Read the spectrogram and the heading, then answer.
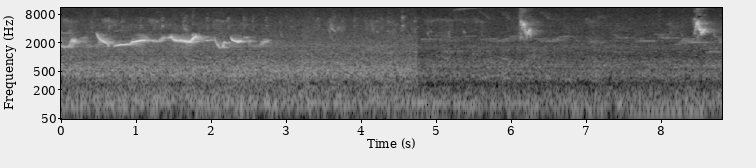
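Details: Rufous-bellied thrush on Ilha do Governador, Brazil, in January 2013, giving about three seconds of fluty, slurred whistled phrases, followed by quieter background and two sharp, high chirps from another bird.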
